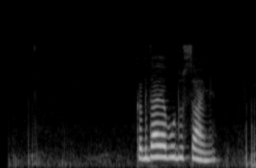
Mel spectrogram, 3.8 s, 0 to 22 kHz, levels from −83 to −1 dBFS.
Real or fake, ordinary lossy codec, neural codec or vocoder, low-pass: real; none; none; 7.2 kHz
